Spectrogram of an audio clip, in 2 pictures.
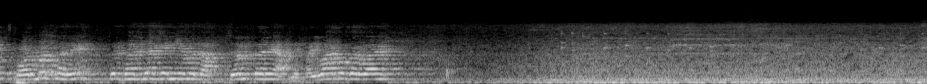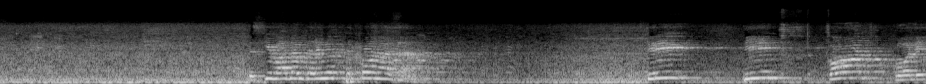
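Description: A man's voice calls out instructions in long drawn-out tones over a loudspeaker, echoing outdoors.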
